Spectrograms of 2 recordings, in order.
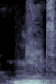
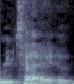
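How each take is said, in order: First: It is said like the English word mute. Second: It is said with a French pronunciation. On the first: Unable to speak. "it's spelled just like mute, like I can't talk" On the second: Sterilized unfermented juice used for sweetening. "the French word"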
